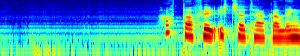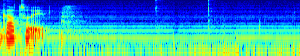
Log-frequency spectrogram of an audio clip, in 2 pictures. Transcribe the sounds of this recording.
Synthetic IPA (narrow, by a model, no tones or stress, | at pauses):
haht̪afeːɹʔɪt͡ʃːæt̪ʰæːkalɛŋkat̪ʰṵj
